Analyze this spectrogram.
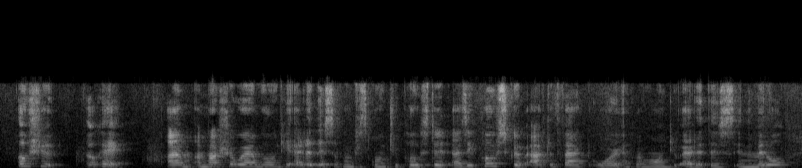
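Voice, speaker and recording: A woman with a high pitch at a very fast pace, against noticeable background noise. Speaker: cross-stitch video blogger. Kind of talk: casual chat. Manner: animated.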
